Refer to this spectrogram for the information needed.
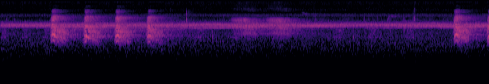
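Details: A woodpecker gives a quick burst of four harsh, nasal calls, pauses, then calls twice more over a steady high-pitched hum, recorded alongside a yearling doe.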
